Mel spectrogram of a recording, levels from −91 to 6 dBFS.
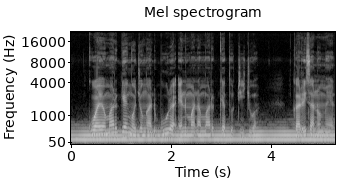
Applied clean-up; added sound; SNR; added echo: none; Brass instrument; -3 dB; none.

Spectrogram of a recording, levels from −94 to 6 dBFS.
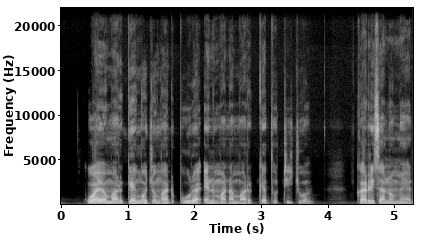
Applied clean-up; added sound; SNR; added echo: neural mask model DeepFilterNet 3.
